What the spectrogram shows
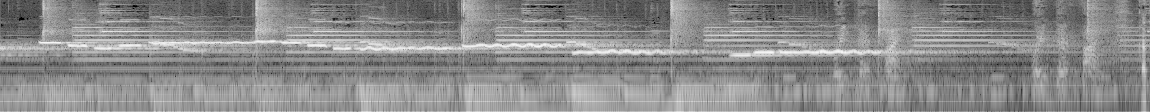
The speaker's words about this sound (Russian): И вновь спагетти вестерн, и вновь Серджи Леоне. На этот раз мы слышим тему из фильма «За пригоршню долларов». Но вслушайтесь, из чего здесь состоит ритмический рисунок, а состоит он черт знает из чего.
